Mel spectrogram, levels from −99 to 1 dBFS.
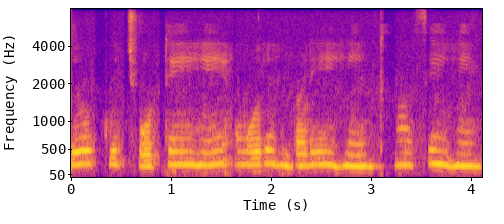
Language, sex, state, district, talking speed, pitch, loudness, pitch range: Hindi, female, Chhattisgarh, Balrampur, 130 wpm, 220 Hz, -15 LUFS, 205-230 Hz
